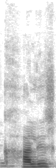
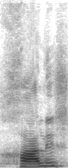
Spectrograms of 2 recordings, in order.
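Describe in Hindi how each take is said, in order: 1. पहला व्यंजन एक महाप्राण k स्पर्श है। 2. पहला व्यंजन गले का रगड़ने वाला संघर्षी है। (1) "बेनुक्तादार" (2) "ना कह करके"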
